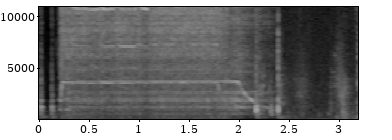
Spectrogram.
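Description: A router cutting away a recess for a hinge leaf in a wooden console desk, a high whining spin held steadily, then winding down with a falling pitch, followed by a few short knocks and scrapes.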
